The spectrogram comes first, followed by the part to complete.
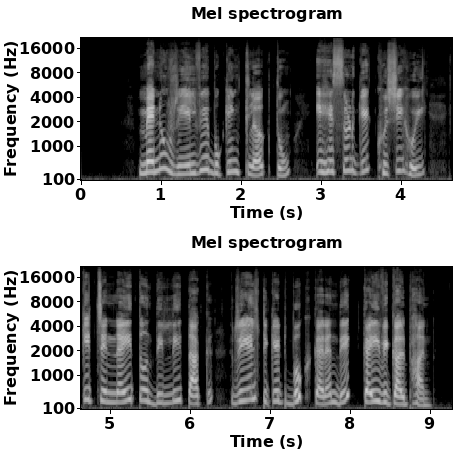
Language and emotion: Punjabi, happy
